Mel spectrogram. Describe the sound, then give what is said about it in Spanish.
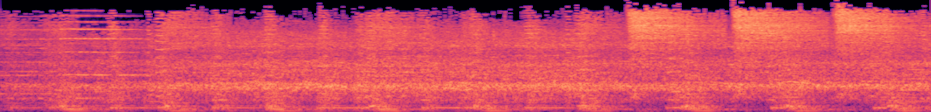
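A large crowd roars, cheers and acclaims a Roman consul riding past in a chariot in ancient Rome. The din is loud, dense and unbroken, with shouts rising out of it throughout. “saluda sonriente al público que le aclama”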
